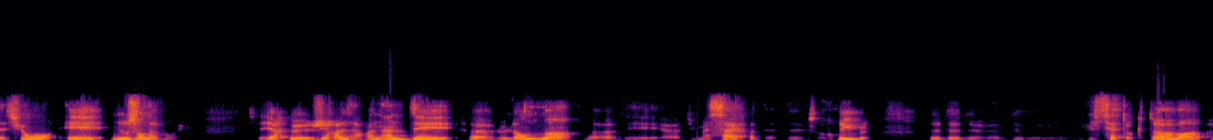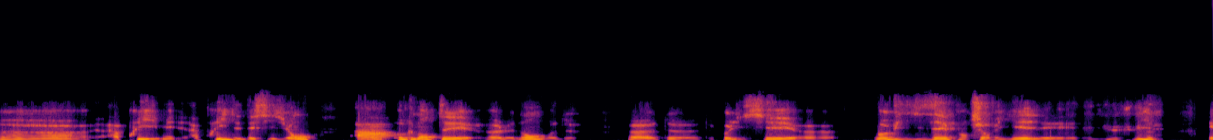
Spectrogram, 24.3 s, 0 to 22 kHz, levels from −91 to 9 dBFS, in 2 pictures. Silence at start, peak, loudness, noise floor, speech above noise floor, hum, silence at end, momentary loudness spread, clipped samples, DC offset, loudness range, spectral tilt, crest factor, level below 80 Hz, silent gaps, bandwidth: 0 s; -2 dBFS; -21 LUFS; -69 dBFS; 48 dB; none; 0 s; 17 LU; under 0.1%; under 0.1%; 5 LU; -5.5 dB/octave; 20 dB; -54 dBFS; none; 7.6 kHz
